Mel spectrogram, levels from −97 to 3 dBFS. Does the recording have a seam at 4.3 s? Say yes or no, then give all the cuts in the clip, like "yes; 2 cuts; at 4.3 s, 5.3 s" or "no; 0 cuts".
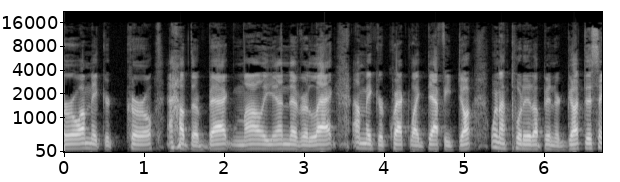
no; 1 cut; at 2.6 s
